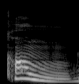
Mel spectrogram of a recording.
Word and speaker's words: comb: Then you brush your teeth or you brush your hair and comb. Yes, comb. Yağmur, Yiğit, Zafer, Mutluyar, Baran. Yes, B is a correct answer. B. C-O-M-B. Comb. Like we don't pronounce B at the end of the word, okay?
